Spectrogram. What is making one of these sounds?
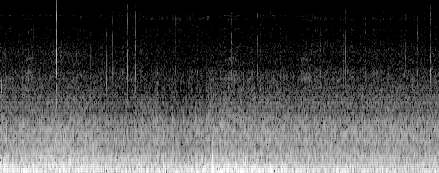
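Wind rumbles steadily and gusts into a microphone.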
